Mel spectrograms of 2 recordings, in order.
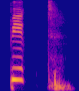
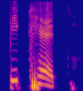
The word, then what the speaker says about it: picked: why when we pronounce picked okay example okay this one okay it ends um it ends with kitty okay so you will pronounce this not pick it you will pronounce this as picked letter 2 is the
